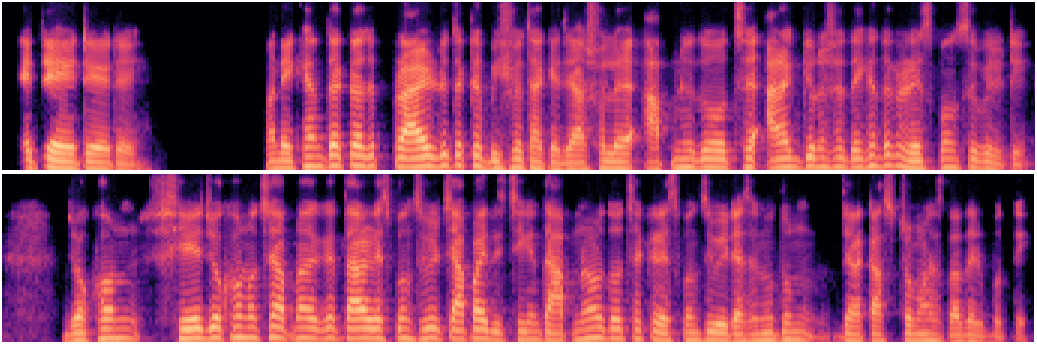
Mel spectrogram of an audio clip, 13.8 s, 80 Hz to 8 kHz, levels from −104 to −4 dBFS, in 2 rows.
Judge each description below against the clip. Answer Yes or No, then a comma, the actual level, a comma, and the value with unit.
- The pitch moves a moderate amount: Yes, average, 4.4 semitones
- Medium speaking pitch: Yes, medium, 145 Hz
